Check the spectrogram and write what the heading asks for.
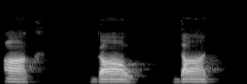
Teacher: अब चंद्र बिंदु अनुनासिक में क्या होगा, यहाँ पे सांस नाक और मुंह दोनों से निकलती है आपकी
